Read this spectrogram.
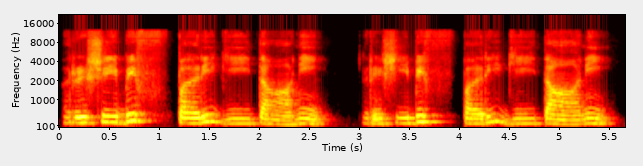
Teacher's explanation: Rishibihi, sh, murdhanya sh, Rishibihi, bha mahaprana, and there is a visarga followed by pa. So when we join, we say Rishibif parigitani. Rishibif parigitani.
